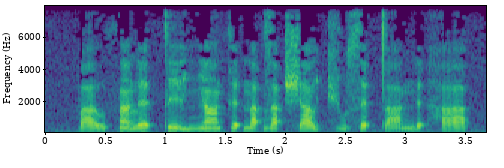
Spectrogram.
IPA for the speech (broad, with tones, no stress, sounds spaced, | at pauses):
p a˨ ʊ̯ θ ã˦˨ l ɛ˦ ʔ t ḛ˦˨ ɪ̯ ɲ ã˦ k ɛ˦ ʔ n ä˦ ʔ z ä˦ ʔ ʃ a̰˦˨ ʊ̯ t͡ɕ u˦ s ɛ˦ ʔ t ä˨ ŋ ɛ˦ ʔ h ä˦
